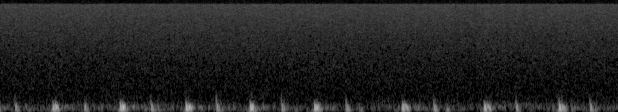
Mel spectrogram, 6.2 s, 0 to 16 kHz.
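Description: Soft paired low thumps, steady at about 92 beats a minute, over quiet hiss; an ordinary heartbeat.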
